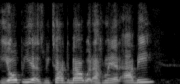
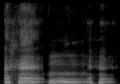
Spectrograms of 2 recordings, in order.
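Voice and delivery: soft, drawn-out listening murmurs; wordless affirmation; 7 semitones lower, 8 dB quieter, slower than usual. Shown as a demonstration. Visitor in Africa answering without words, soft murmured assent. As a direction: murmur assent, low and slow. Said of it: "often verbal without words".

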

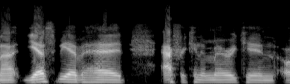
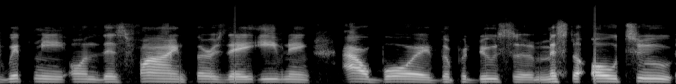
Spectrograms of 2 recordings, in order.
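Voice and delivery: ordinary talk, nothing marked

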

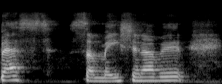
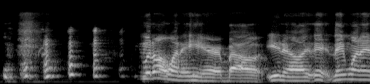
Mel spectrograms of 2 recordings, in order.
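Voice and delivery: higher, louder, through laughter; laughing; 5 semitones higher, 4 dB louder than usual. Real, not acted. Joking that listeners don't care about gardening, laughing. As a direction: laugh your way through the punchline.

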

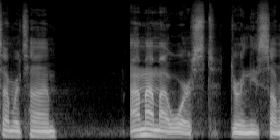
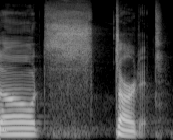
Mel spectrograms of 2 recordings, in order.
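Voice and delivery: slow, higher, stretched-out parental warning; drawn-out warning; 6 semitones higher, 3 dB louder, much slower than usual. Retold or imitated. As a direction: stretch it out as a warning to your kid. Acts out warning to his kid.

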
